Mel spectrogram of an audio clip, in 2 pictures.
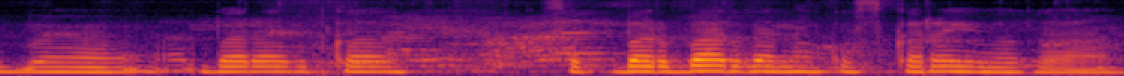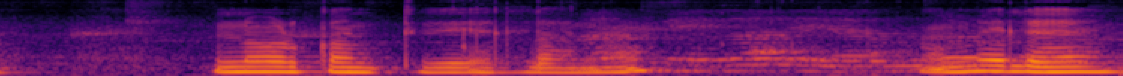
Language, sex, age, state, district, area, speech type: Kannada, female, 18-30, Karnataka, Koppal, rural, spontaneous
